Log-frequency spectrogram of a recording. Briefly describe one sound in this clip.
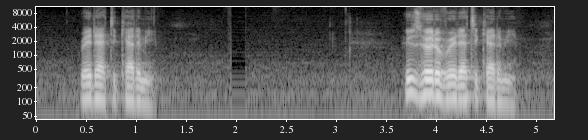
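A man speaks calmly into a microphone, in short bursts.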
